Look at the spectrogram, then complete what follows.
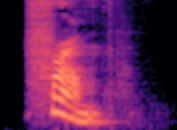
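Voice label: "frump", British English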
